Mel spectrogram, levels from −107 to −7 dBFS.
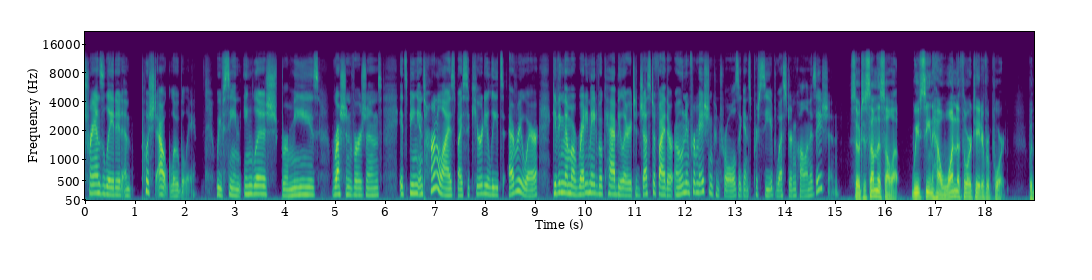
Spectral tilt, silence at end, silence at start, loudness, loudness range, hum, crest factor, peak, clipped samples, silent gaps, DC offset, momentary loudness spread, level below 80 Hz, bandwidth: -5 dB/octave; 0 s; 0 s; -30 LUFS; 6 LU; none; 20 dB; -10 dBFS; under 0.1%; none; under 0.1%; 12 LU; -54 dBFS; 13.5 kHz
